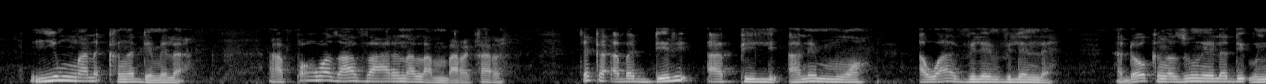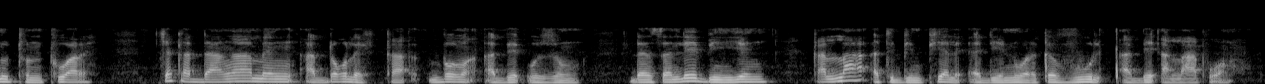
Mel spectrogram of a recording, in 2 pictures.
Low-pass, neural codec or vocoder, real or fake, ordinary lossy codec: 5.4 kHz; none; real; Opus, 32 kbps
